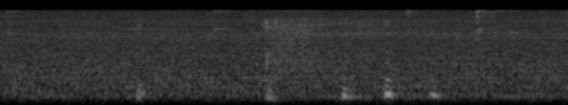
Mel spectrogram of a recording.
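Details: Beans, a female Whippet indoors with a light bandage over a small sore on her wrist pad, playing up the injury dramatically; soft, short, low whimpering squeaks, four or five brief notes rising in strength toward the end.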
